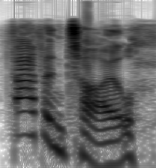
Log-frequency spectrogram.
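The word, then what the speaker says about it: Pfaffenthal: um some piper how on earth do you pronounce this it was p f a f f e n t h a l faventile i've been i've been through um holland once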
